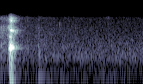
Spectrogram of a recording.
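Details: Girl with random hiccups while filming; a companion remarks they don't sound like hiccups. A single short, sharp hiccup, then silence.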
